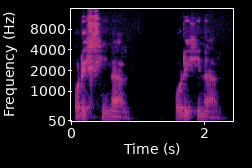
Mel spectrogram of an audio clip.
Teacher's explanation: the G is a sort of H sound or a bit more phlegmy in Spain.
